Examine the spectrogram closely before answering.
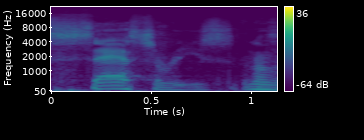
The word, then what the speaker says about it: Chachere's: It's Sasseries. which is crazy. I was calling it Tony Chachere's, and it was big ass Bo.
